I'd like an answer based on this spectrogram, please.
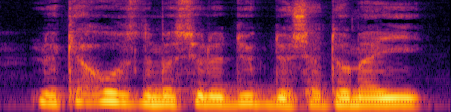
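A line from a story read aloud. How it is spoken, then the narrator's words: Footman shouting. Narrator (French): cria le laquais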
